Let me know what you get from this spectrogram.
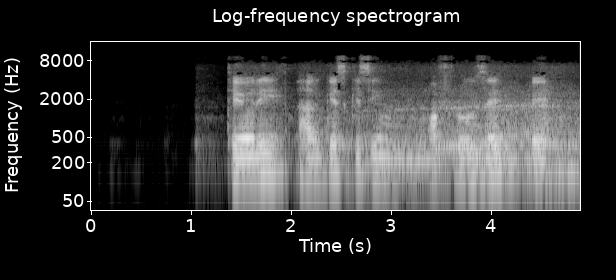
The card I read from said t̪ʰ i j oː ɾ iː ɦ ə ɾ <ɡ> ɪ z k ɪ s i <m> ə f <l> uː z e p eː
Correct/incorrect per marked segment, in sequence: correct, correct, incorrect

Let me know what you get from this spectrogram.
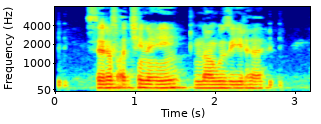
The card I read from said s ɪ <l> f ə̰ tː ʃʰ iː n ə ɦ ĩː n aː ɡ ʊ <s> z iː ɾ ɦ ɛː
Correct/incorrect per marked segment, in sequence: incorrect, incorrect

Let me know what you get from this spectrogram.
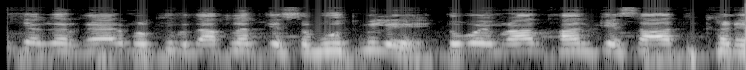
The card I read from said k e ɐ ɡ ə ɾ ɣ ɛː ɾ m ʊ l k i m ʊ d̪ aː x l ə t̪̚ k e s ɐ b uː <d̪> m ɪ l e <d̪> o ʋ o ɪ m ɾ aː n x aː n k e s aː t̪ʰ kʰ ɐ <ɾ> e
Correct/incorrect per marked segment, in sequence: incorrect, incorrect, incorrect

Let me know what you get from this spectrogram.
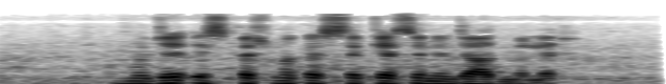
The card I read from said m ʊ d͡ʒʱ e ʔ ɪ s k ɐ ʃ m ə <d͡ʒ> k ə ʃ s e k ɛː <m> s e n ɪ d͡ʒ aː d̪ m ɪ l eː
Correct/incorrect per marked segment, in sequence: incorrect, incorrect

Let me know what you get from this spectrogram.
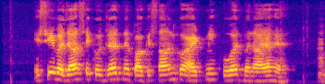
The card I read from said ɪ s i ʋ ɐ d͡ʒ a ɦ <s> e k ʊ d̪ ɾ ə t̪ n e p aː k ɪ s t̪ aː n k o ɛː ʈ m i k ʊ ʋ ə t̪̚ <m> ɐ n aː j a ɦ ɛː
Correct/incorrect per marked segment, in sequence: correct, incorrect

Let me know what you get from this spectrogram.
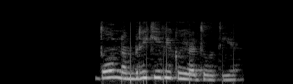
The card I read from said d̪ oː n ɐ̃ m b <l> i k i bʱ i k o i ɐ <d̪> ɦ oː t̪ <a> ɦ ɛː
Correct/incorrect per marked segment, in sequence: incorrect, correct, incorrect

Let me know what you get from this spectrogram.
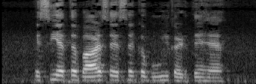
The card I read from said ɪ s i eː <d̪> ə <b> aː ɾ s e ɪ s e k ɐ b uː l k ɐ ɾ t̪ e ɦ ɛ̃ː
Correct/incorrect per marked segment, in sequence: incorrect, correct

